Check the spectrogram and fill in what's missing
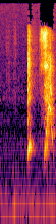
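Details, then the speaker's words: A young woman gives a single small, high-pitched, anime-like sneeze: a sharp intake burst followed by a bright, squeaky release. "I'm leaving a link to her channel because she has a cute sneeze yes you do"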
